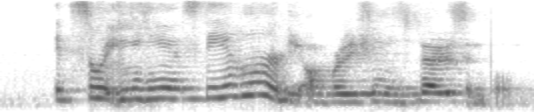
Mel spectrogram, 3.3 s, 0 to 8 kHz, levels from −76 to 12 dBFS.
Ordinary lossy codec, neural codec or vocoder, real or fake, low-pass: none; codec, 16 kHz, 1 kbps, X-Codec, HuBERT features, trained on general audio; fake; none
